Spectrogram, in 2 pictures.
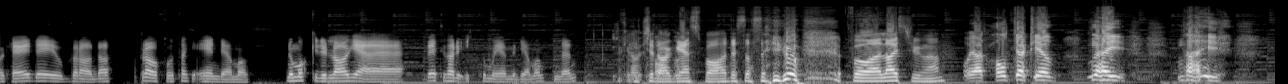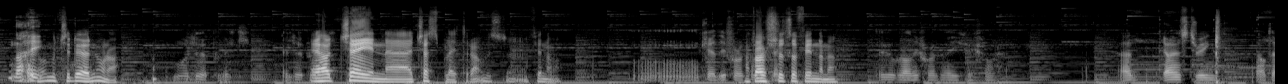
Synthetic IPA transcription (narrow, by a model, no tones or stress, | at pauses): ɔkʰeɪd̪ɛæɾjʊbɾɑːd̪ɑ | b̥ɾɑːɔfoːt̪ʰɑkːeːnd̪ɪɑmɑnt̪ | noːmɔkːəd̪ʉlɑːɡəæʋeɪt̪ɪkhɑd̪ʉɪkːəmɔjɛmːəd̪ɪɑmɑnt̪n̩d̪ɛn | t͡ʃːəlɑːɡəɛnspɑd̪ɛsɑsɛʊpʰɔlaɪst̪ɾɹiːmənɔjæhɔlt̪jæʈːəjɛnːnæɪnæɪ | næɪmɔt͡ʃːəd̪øːnuːd̪ɑ̰ | ɛɪhɑɾt͡ʃʰeɪnət͡ʃɛspʰlɛɪt̪əɾɑ̰ʋɪsd̪ʉ̰fɪnːəmɛ̰ɪ | kʰɛd̪fœʂət̪sɔfɪnːəmɛ | d̪̥ɡobɑd̪ɪfokɪkɛkɔ | ɛnst̪ɾɪŋa̰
